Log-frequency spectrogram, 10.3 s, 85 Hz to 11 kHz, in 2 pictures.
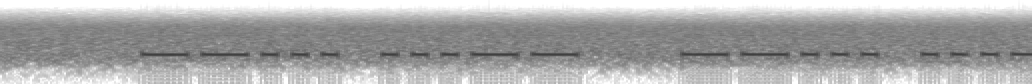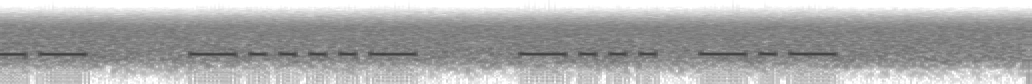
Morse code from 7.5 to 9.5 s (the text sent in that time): BK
